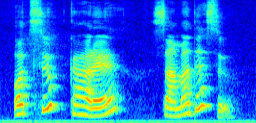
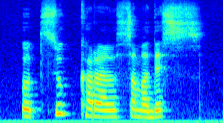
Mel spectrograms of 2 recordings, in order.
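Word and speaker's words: otsukara sama desu (お疲れ様です): Is committing a cardinal pronunciation sin in Japanese. Because it is otsukara sama desu. – Oh. – Because we don't pronounce that U no. – at the end there.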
